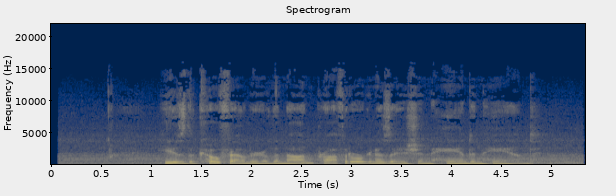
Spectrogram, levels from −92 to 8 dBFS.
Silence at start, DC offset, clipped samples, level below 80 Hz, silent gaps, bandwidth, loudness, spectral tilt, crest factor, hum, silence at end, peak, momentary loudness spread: 0.05 s; under 0.1%; under 0.1%; -52 dBFS; none; 15.5 kHz; -28 LUFS; -6 dB/octave; 18 dB; none; 0 s; -10 dBFS; 16 LU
